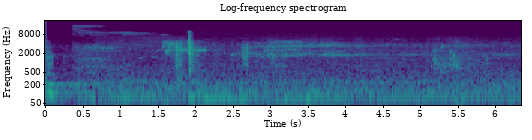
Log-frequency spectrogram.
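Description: Quiet open-water ambience: faint water trickling and lapping against a kayak hull over a low steady rumble, with a single short click about two seconds in.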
